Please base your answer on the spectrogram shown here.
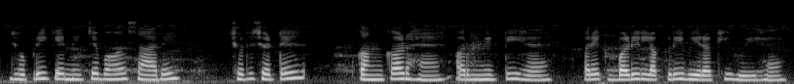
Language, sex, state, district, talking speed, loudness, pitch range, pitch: Hindi, female, Jharkhand, Garhwa, 150 wpm, -18 LUFS, 220-255 Hz, 235 Hz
